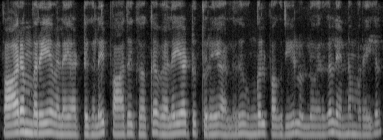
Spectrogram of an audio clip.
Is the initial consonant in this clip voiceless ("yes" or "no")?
yes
